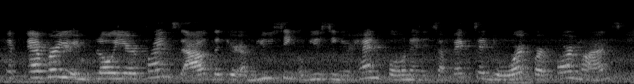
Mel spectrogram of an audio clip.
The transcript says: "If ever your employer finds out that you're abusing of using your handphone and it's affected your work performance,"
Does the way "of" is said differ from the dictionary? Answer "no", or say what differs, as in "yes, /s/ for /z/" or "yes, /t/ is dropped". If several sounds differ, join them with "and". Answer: yes, /b/ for /v/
